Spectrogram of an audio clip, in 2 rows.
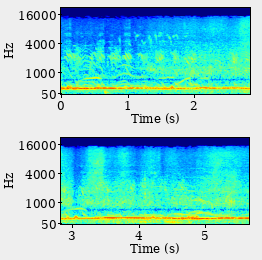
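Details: Greater prairie chickens displaying at a lek near Wray, Yuma County, Colorado, April 14, with over 35 birds of both sexes; males boom from inflated air sacs to attract females. Continuous overlapping low hooting drone, with higher whoops and cackles above.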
